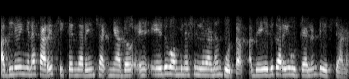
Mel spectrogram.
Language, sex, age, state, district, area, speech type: Malayalam, female, 60+, Kerala, Wayanad, rural, conversation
